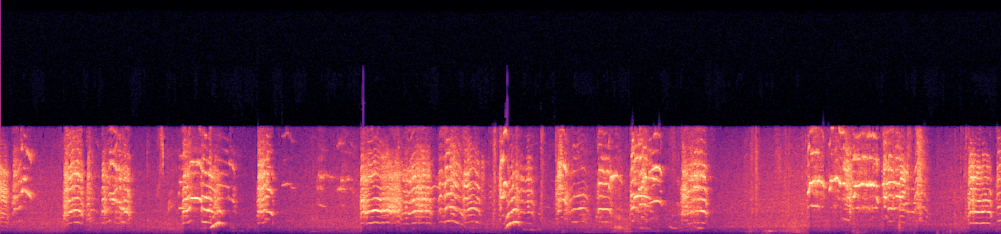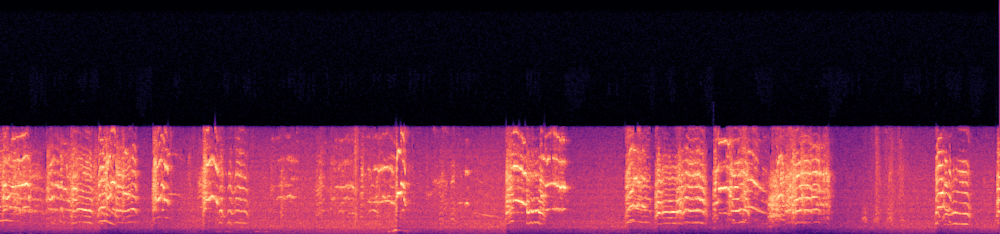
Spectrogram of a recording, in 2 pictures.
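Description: A flock of gulls calling over one another: many short, overlapping calls, almost without a break, with a few brief lulls.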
